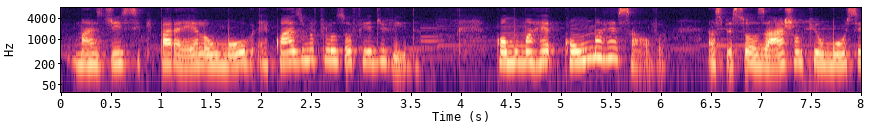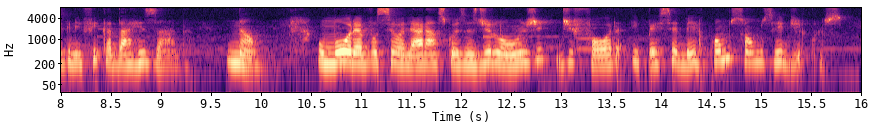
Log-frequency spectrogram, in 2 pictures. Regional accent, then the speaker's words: Minas Gerais, Brazil; Eu também sou mineira, estou falando aqui de Uberlândia, Minas Gerais.

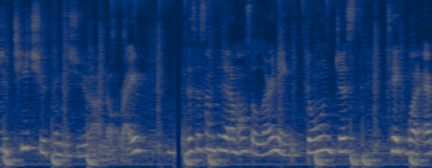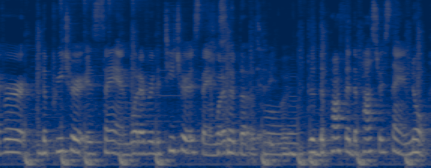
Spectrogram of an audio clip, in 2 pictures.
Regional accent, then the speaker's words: Iran; moved away; coming from my country, I'm from Iran.

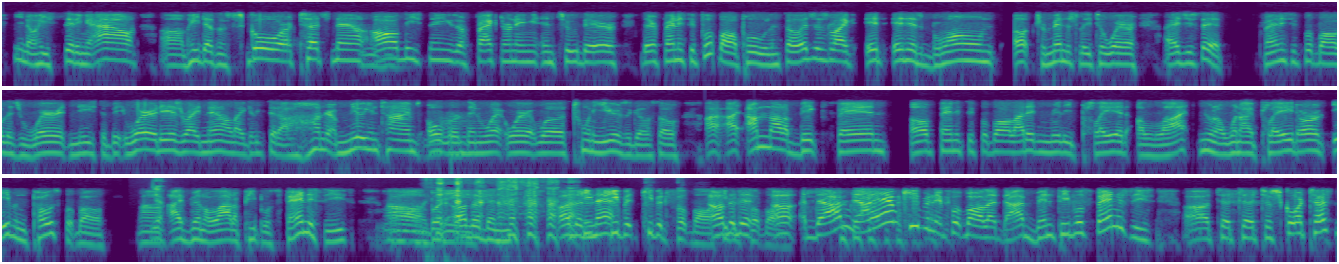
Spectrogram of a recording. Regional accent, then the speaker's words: Alexander City, Alabama, United States; Born and raised in Alexander City, Alabama

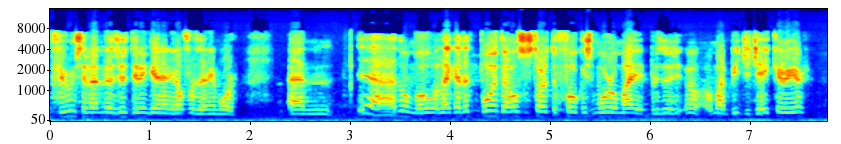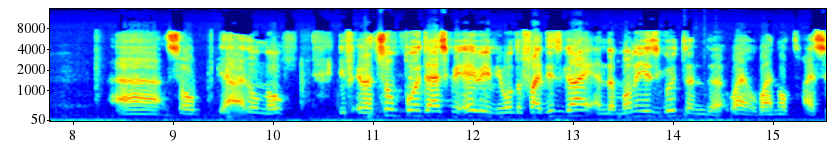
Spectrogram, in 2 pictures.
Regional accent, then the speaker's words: Leuven, Flanders, Belgium; my hometown in Leuven

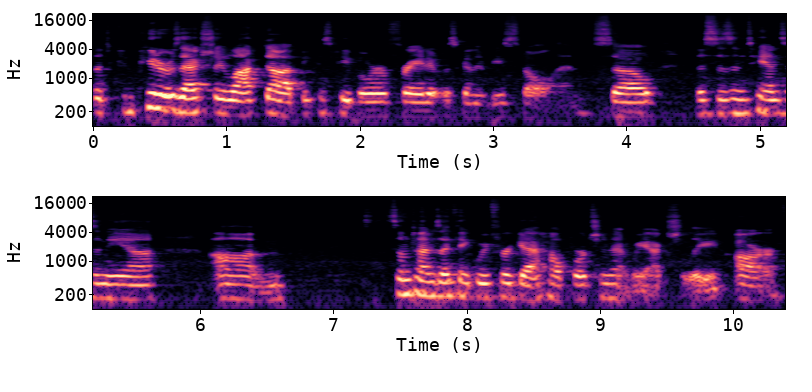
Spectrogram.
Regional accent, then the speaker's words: about 30 miles south of Buffalo, upstate New York, United States; moved away; It was about 30 miles south of Buffalo.

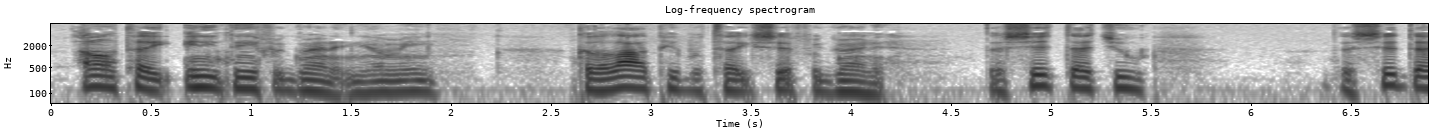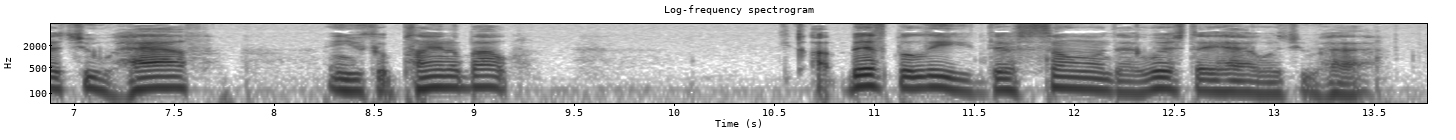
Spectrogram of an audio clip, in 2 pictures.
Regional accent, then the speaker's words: West Coast, United States; now in the South, United States; I'm from the West Coast, though, but I live in the South now.

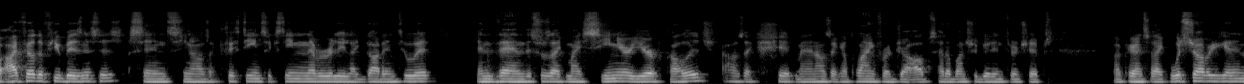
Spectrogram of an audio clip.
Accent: Hong Kong; moved away; We're both from Hong Kong

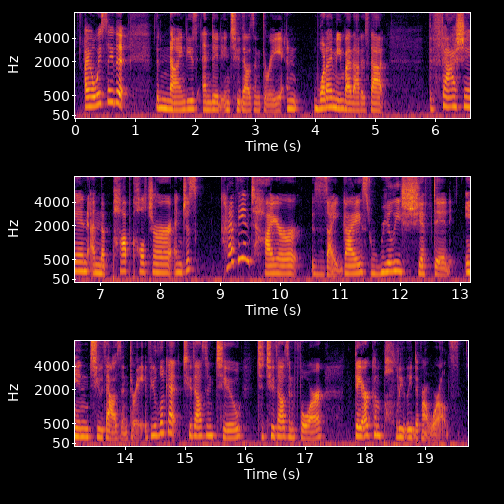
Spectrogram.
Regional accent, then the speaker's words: Wisconsin, United States; moved away; I grew up in a very, very small town in Wisconsin

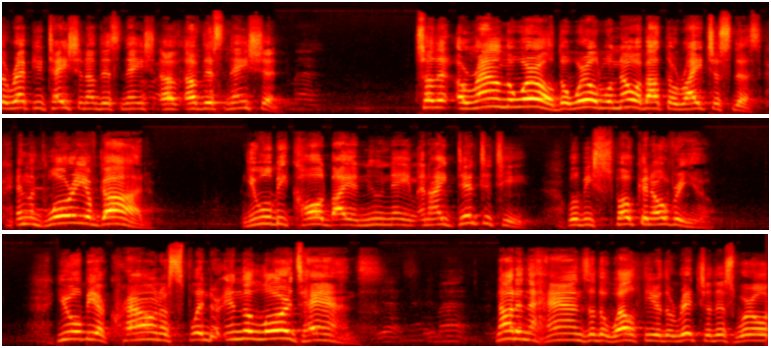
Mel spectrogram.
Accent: San Francisco Bay Area, California, United States; I'm from the Bay Area

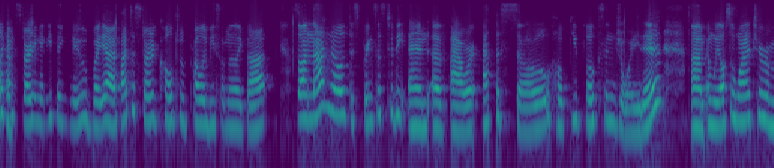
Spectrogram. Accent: Nigeria; moved away; when I was growing up in Nigeria

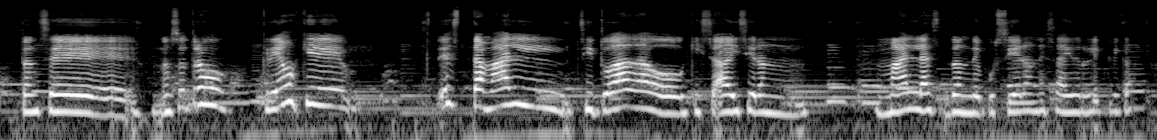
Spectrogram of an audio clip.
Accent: Chile; nosotros como chilenos

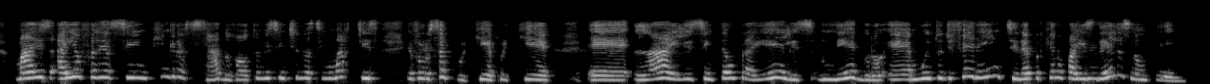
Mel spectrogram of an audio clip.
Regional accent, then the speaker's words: Brazil; eu sou brasileira

